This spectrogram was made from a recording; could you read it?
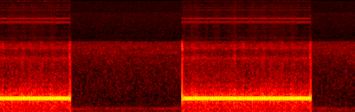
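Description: A phone line tone sounds in two long, steady electronic bursts of about a second each, separated by a pause of silence, as a call is placed to a listener's phone number. It is clear and fairly loud, with no voices.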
